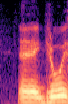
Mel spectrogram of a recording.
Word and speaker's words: grå: Grå is the Norwegian word, for gray. Also, it's pronounced like org, except the other way.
